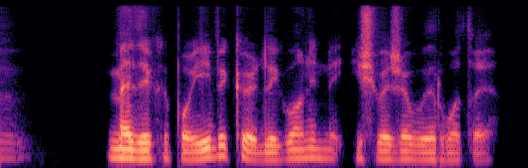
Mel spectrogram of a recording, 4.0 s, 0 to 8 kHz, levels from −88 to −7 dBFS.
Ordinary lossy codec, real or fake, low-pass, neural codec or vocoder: MP3, 48 kbps; fake; 7.2 kHz; codec, 16 kHz, about 1 kbps, DyCAST, with the encoder's durations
